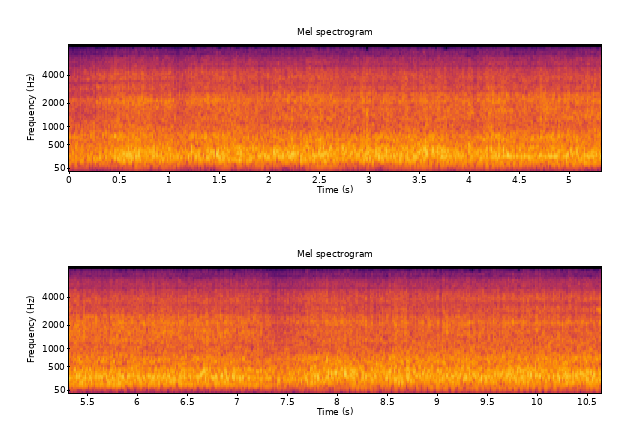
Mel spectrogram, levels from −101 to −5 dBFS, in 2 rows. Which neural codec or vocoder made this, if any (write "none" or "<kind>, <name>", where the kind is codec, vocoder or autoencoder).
none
